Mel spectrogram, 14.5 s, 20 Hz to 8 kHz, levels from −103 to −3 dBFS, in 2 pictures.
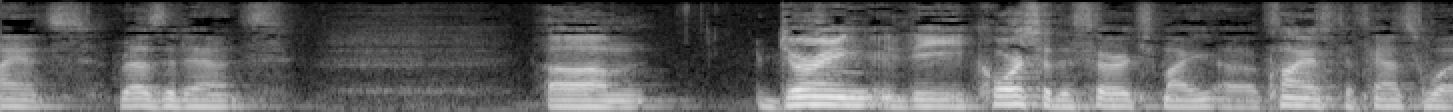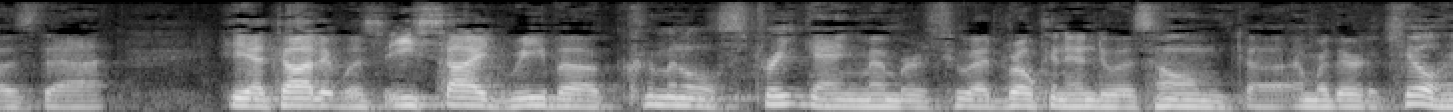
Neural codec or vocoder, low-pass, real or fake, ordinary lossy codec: none; 7.2 kHz; real; AAC, 32 kbps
